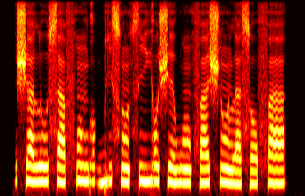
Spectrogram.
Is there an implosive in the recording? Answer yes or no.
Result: no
